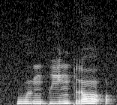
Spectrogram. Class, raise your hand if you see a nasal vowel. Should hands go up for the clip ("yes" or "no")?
no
